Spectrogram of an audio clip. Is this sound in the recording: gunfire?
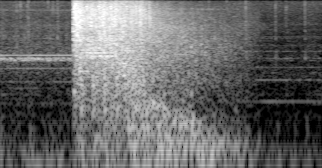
yes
